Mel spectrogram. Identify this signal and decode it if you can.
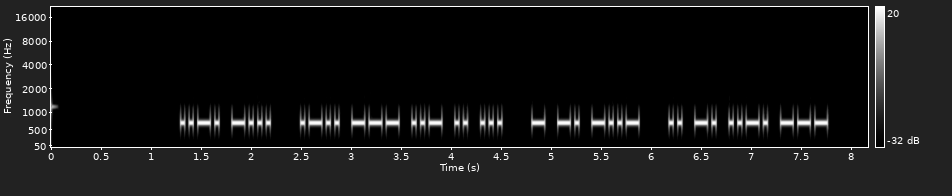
Morse code, heard as a keyed tone, about 28 wpm, 700 Hz. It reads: FB LOUIS TNX INFO
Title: Practice QSO - Exchange 3 - More Info - 28wpm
